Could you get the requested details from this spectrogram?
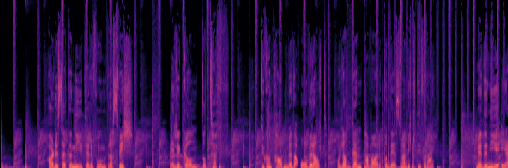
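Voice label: Norwegian fresh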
